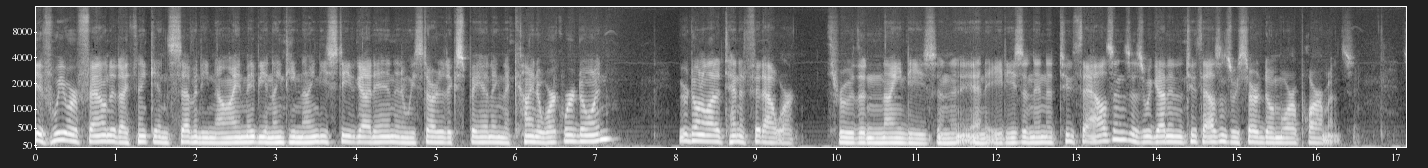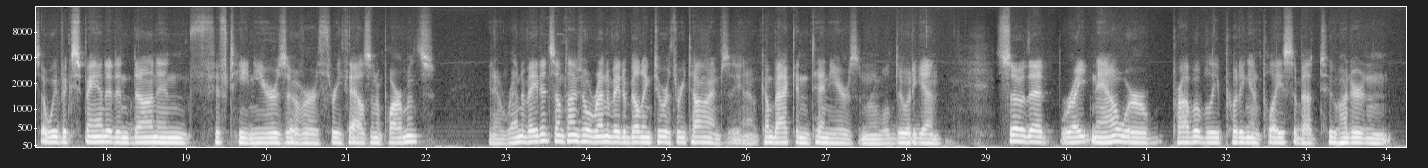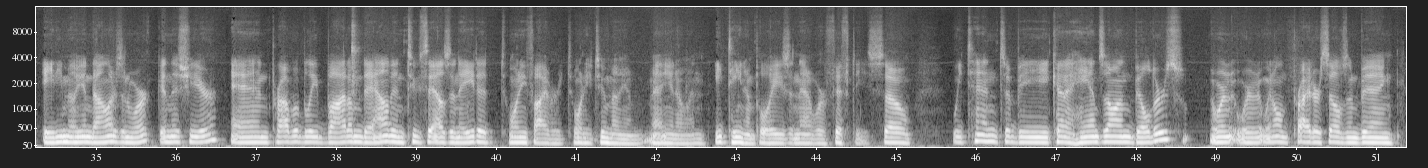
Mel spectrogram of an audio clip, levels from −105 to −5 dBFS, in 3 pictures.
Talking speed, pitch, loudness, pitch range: 165 wpm, 135 Hz, -14 LUFS, 125-145 Hz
